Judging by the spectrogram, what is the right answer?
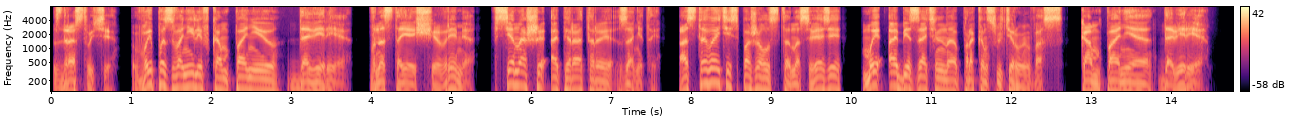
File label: M IVR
